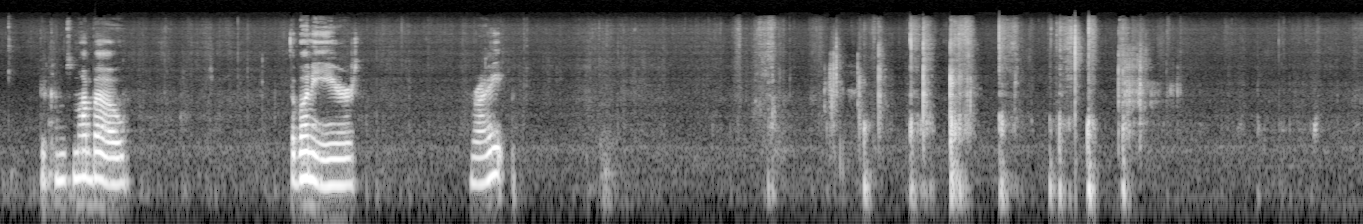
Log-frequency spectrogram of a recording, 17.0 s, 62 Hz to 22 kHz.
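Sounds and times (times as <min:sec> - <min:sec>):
ribbon and paper rustling: 0:09.1 - 0:14.8.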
